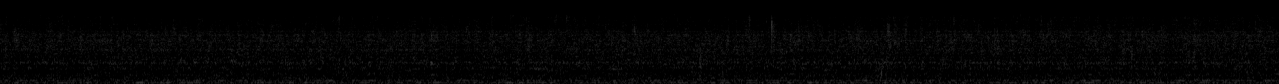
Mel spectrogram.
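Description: Chicken pieces in a dark sauce with onions frying gently in a pan: a faint, steady sizzle with small scattered crackles.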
